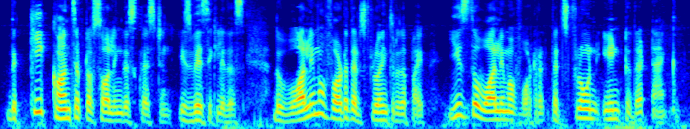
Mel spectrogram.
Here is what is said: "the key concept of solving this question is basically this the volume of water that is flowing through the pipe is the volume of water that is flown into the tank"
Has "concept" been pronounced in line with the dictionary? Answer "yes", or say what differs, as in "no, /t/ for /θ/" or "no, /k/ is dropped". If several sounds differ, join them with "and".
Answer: yes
